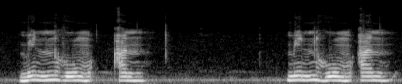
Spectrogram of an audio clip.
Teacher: Minhum an, jadi harus jelas ya bacaannya. Idhar safawi, idhar itu harus jelas, safawi di bibir, berarti jelasnya di bibir gitu.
